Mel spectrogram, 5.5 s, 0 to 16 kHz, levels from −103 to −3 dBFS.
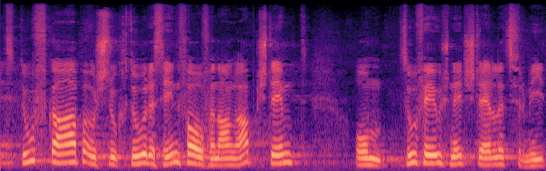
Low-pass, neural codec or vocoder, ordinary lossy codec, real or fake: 14.4 kHz; none; AAC, 48 kbps; real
